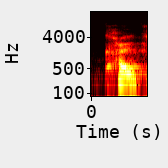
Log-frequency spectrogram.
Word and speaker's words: Koch: Coke like the pop. Okay, Coke like soda.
